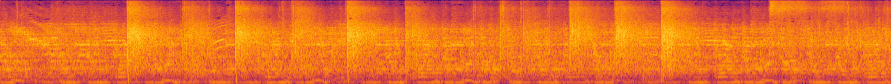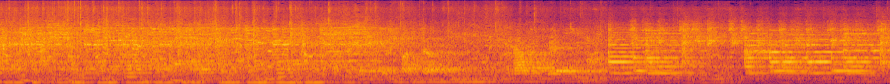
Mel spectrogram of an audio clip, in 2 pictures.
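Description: A whip cracked sharply about eight times in the first nine seconds, over loud music with a steady beat. About ten seconds in there is a short burst of hiss from a stage smoke jet, and the music then turns more melodic.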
